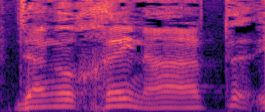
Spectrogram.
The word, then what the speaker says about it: Django Reinhardt: Entonces, el famoso artista francés que hacía estas canciones se llamaba, como muchos habrán, ya saben, Django Reinhardt. Intento pronunciarlo a la manera francesa sin escupir sobre la mesa de sonido del estudio 1 de Radio Contrabanda, que no me permitiría nunca hacer algo así.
